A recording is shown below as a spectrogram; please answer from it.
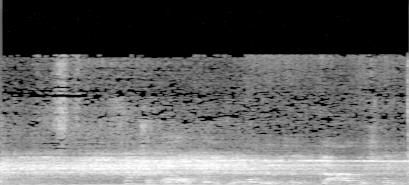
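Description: Indistinct background speech over a steady low hum; the voice comes and goes from about a second in to near the end.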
